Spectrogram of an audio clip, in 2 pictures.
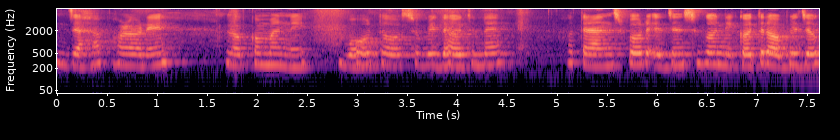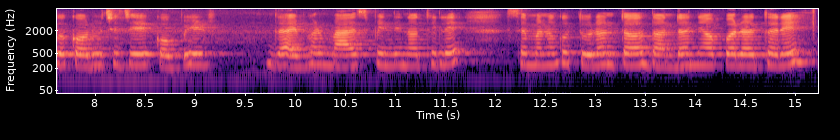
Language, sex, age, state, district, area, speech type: Odia, female, 18-30, Odisha, Ganjam, urban, spontaneous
